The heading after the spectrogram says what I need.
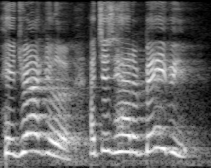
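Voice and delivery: high, pleading mock victim voice; mock plea to Dracula. Victim begging Dracula to spare grandmother, high mock plea. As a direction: play a naive victim begging a monster. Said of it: "No matter how much you appeal to Dracula".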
